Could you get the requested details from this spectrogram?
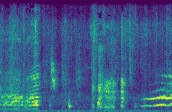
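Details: Backyard chickens, hens and roosters, in a chicken coop: a mix of short clucks and drawn-out harmonic calls from several birds, ending in a longer tonal squawk.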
